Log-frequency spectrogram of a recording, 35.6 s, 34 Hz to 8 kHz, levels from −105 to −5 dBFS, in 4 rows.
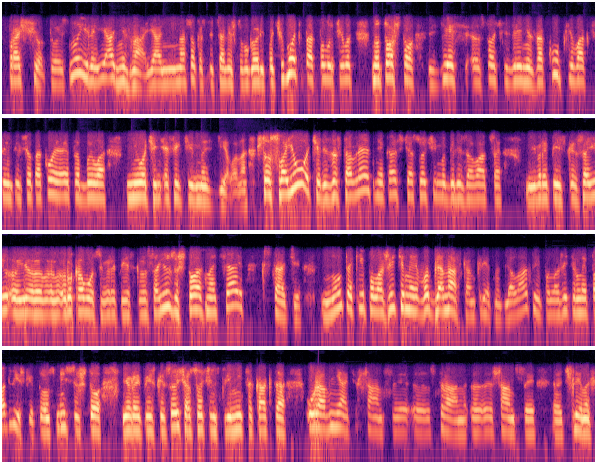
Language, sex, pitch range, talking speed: Russian, male, 145-180 Hz, 140 wpm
